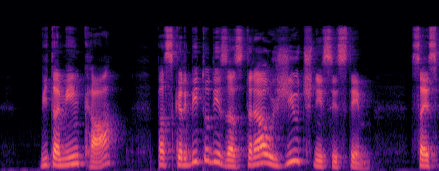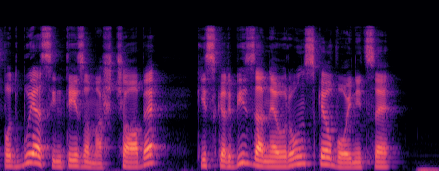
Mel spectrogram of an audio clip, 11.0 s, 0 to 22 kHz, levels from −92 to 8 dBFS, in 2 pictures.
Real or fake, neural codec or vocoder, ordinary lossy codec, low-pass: real; none; none; none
